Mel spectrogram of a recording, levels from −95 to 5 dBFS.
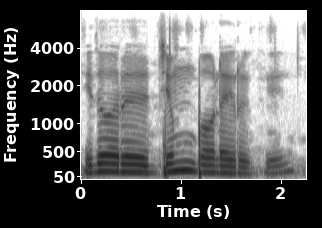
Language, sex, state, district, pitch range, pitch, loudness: Tamil, male, Tamil Nadu, Kanyakumari, 120-145 Hz, 130 Hz, -14 LUFS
